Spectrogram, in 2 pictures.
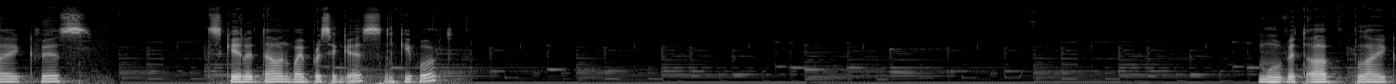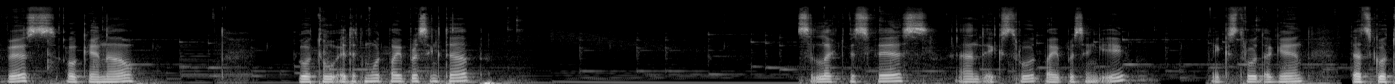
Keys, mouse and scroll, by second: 0.9-1.6 scroll up 7, 1.6 s, 4.0-4.3 scroll up 1, 4.3-4.9 alt+drag, 4.9 s, 7.4-8.3 alt+drag, 8.3 alt+middle click, 9.1 click, 10.2 click, 11.4 click, 12.2 click, 13.4-17.4 alt+drag, 17.4 Tab, 18.3 3, 19.0 click, 19.8-20.2 scroll down 1, 20.2-23.6 alt+drag, 23.6 e, 25.8 e, 27.3 KP_3.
